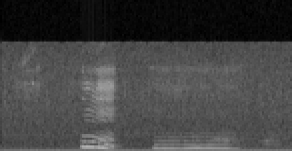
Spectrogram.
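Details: Whimpering from a Sheltie and Spitz mix dog: a short sharp downward-sliding yelp followed by a sustained, level, slightly wavering whine, with a steady low hum in the background.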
